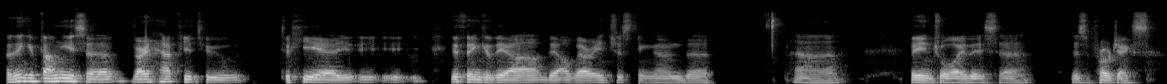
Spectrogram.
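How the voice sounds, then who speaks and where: A Chinese-accented man acts as an informal interpreter. His voice is fairly low and dark. He speaks slowly and haltingly, feeling for his words. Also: steady tone. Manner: halting, hesitant. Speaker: volunteer interpreter.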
